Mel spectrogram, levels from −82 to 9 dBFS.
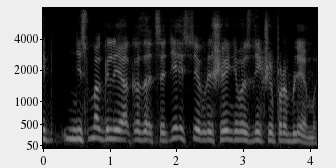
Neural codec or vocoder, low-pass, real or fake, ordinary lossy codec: codec, 16 kHz, 0.8 kbps, ZipCodec; none; fake; none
